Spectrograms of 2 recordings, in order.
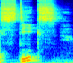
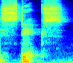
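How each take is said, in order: First: The vowel is a long, tense ee sound. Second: The vowel is a short, relaxed i sound. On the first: The speaker calls it wrong. "We don't want to say steaks" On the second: The speaker calls it right. "We want to say sticks"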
